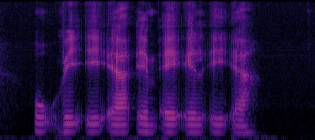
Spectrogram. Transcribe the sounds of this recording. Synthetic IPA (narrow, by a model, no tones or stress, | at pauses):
o̝̰ːʋe̝̰ːe̝̰ːæɐ̰emɛ̰ele̝̰ːæɐ̰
